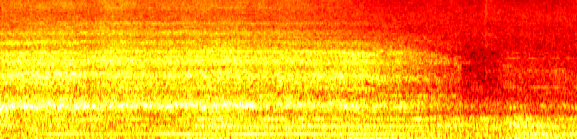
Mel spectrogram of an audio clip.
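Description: Ambient meditation background music: a low sustained drone, with a higher held tone joining about one and a half seconds in. Over it lies a soft airy hiss that fades out a little after three seconds.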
